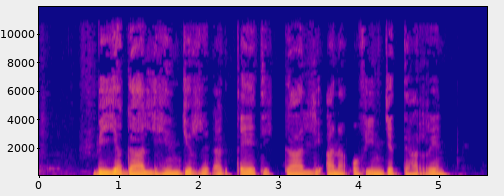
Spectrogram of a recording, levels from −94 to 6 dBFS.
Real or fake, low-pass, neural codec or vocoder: real; 10.8 kHz; none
